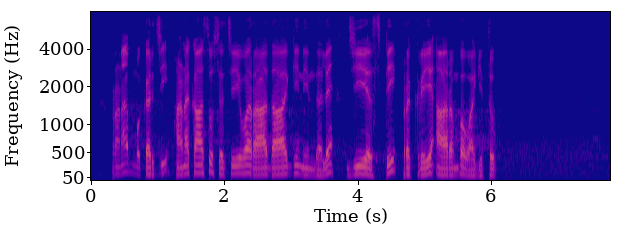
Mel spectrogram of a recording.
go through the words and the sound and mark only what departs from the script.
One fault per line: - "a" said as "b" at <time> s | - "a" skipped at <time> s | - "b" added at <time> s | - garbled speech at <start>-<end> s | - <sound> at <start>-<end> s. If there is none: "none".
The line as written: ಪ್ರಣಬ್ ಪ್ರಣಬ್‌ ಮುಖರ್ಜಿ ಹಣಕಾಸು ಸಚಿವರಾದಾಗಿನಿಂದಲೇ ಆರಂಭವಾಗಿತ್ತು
- "ಪ್ರಣಬ್" skipped at 0.6 s
- "ಜಿಎಸ್‌ಟಿ ಪ್ರಕ್ರಿಯೆ" added at 3.9 s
